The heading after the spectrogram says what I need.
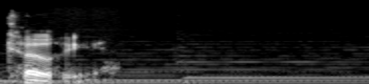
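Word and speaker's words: コーヒー: borrowed from another language you pronounce it kohi it sounds similar to the word coffee right this is normal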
